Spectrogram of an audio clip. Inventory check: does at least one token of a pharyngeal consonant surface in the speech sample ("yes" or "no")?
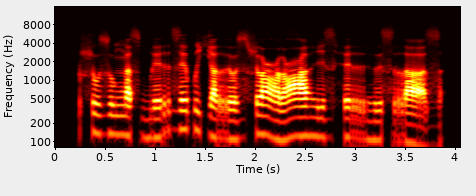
yes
